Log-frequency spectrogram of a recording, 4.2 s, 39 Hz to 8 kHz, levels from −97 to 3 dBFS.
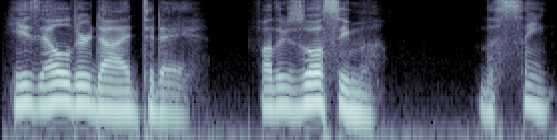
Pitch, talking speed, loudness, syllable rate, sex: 135 Hz, 130 wpm, -19 LUFS, 4.3 syllables/s, male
